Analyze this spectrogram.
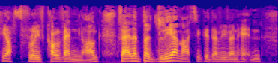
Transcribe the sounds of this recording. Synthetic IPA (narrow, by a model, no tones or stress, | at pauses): iɔsflʊɨðkʰɔlˠvɛnɔɡvɛlˠəbədliəmatʰiɡədaviːvanɦɪn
